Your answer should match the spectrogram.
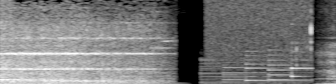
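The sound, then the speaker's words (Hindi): The last metro train of the day rumbles loudly along the tracks with a steady low roar, then briefly cuts out before a squealing, tonal stretch of wheels and motor whine follows. No one speaks. “दरअसल संजीव बस भागता जा रहा था और भागते भागते वो फिर उसी स्टेशन से मेट्रो में बैठ गया लास्ट मेट्रो में”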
